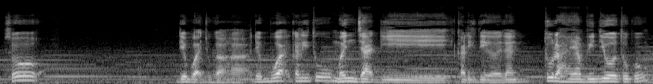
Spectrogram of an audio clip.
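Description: Pria Malaysia bercerita santai dan hidup. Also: male voice, medium pitch, measured pace, over music. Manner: animated, acts out friends' shouts in quoted lines. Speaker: Instagram live host. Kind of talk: casual storytelling on a live stream. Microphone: phone.

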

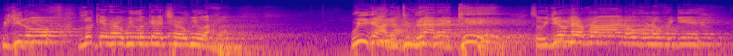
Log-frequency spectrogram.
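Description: A man telling a funny story on stage, animated, acting out screams and voices. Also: high voice, quick pace, hardly any pauses, slight background noise. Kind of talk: stand-up storytelling. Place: large church hall. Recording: echoey church hall, faint ambience.

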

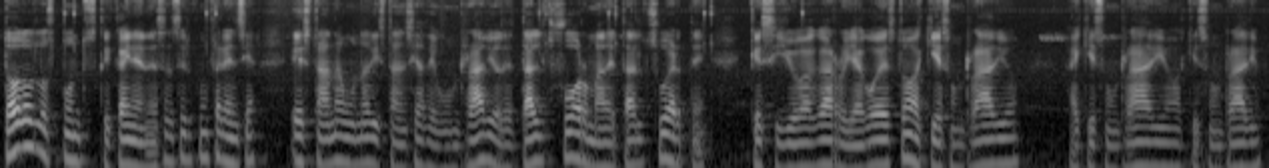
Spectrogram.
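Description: A man teaches a math lesson in a relaxed, informal way. He keeps checking in with his listeners and repeats words as he explains. A faint hiss runs under his mid-pitched voice. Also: moderate pace, gravelly.

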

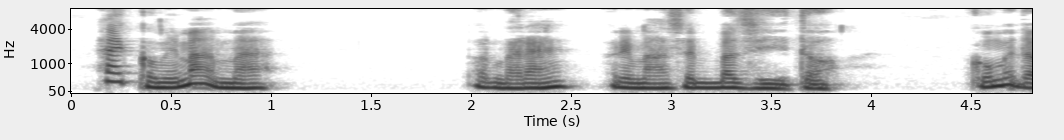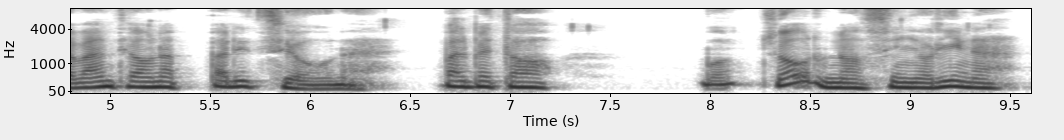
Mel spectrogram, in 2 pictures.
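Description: A man reading a classic short story aloud in measured, expressive narration. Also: a little high. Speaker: audiobook reader. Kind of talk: scripted literary narration.

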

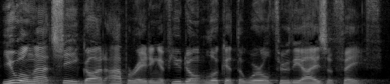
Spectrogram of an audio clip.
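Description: In a church sanctuary, a man preaching a sermon recounts Bible stories conversationally and humorously, voicing the characters. His mid-range voice is mellow and his pace moderate. The recording carries a long church reverb.

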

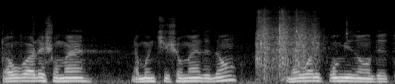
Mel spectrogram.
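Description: A middle-aged man with a Réunionese French accent, casually narrating as he digs larvae from rotten wood in a forest, then fries them at home, explaining in a plain, halting way. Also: a little high, little pitch movement, noisy background. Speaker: outdoor video host. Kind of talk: casual narration while foraging and cooking.

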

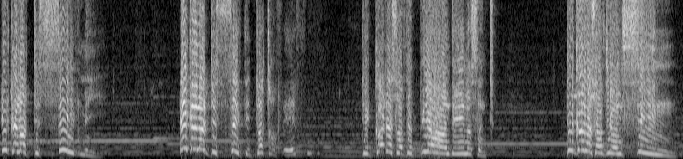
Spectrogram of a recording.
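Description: A stern priestess with a Nigerian accent speaks in slow, weighty proverbs. Her voice sits very high and moves a lot in pitch. Film music plays under her. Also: sing-song, full character voice. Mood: solemn. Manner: slow solemn proverbs, grave warning tone. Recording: film soundtrack with music behind.

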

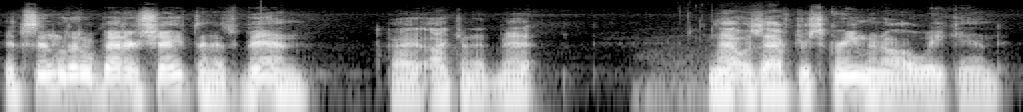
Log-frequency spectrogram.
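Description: A man's voice: medium pitch, moderate pace, no room sound, dull audio. A man chatting casually after playing at an online open mic, easygoing and self-deprecating, heard over a video call.

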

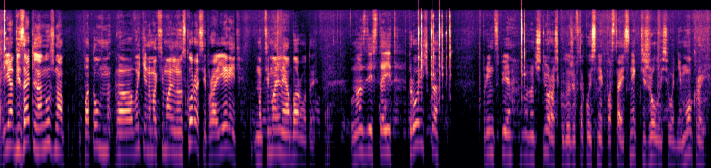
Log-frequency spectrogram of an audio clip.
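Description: With a high voice at a moderate pace, the same man explains things casually and hands-on on his snowy-mountain vlog, sweating from the effort. Crowd noise joins the outdoor wind and engine sounds.

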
